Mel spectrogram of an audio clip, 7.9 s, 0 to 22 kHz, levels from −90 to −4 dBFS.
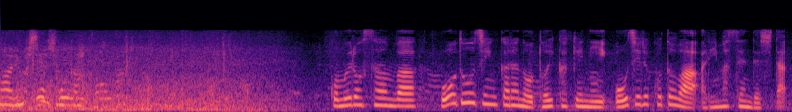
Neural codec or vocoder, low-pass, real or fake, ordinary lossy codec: vocoder, 44.1 kHz, 128 mel bands every 256 samples, BigVGAN v2; 7.2 kHz; fake; none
